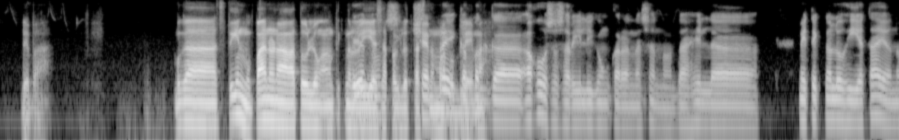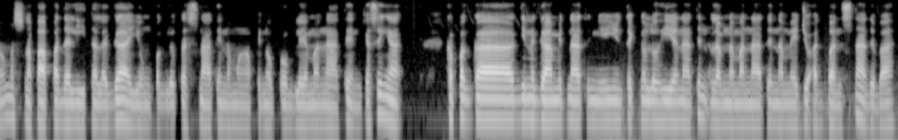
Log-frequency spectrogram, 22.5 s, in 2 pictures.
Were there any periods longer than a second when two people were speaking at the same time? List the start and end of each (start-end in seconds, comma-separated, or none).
4.4-6.0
